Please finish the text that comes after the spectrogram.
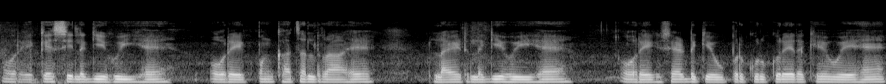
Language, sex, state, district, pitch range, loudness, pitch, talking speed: Hindi, male, Rajasthan, Bikaner, 115-120 Hz, -14 LUFS, 120 Hz, 170 wpm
